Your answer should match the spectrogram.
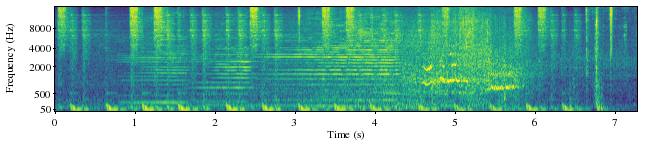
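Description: A car brakes hard to a stop, tires skidding and squealing in a long, loud smear over the engine, with the squeal rising near the end before a brief thud.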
